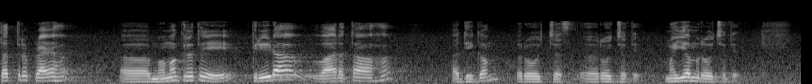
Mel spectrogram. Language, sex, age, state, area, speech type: Sanskrit, male, 30-45, Rajasthan, urban, spontaneous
